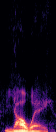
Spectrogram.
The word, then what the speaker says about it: Yahweh: And then if you want to put in parentheses, you can put the way we spell it, YHWH, Yahweh. That's how we typically say it, YHWH.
